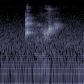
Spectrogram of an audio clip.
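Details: Pet Senegal parrot, one year old, uttering a short mimicked word pair indoors: a sharp harsh note, then a smoother rising and falling syllable.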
